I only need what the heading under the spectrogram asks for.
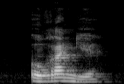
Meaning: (adjective) orange; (noun) the color orange
- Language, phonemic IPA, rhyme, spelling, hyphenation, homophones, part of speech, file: Dutch, /ˌoːˈrɑn.jə/, -ɑnjə, oranje, oran‧je, Oranje, adjective / noun, Nl-oranje.ogg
